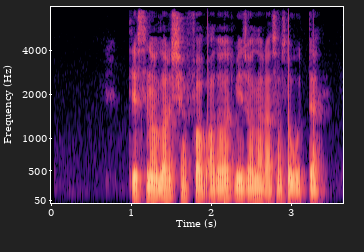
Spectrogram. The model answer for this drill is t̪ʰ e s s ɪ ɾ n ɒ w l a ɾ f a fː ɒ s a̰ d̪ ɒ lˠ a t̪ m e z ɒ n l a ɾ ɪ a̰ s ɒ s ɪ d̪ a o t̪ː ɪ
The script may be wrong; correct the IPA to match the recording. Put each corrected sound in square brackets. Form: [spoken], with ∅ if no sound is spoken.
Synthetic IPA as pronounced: t̪ʰ e s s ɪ [∅] n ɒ w l a ɾ [ʃ] a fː ɒ [f] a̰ d̪ ɒ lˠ a t̪ m e z ɒ n l a ɾ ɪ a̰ s ɒ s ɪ d̪ a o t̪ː ɪ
